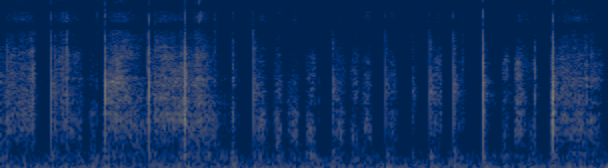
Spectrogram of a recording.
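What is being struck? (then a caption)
Coated paper card on cloth. Long acrylic nails trace and scratch the printed letters of the word "white" on a thin coated paper flash card lying flat on woven cloth. A quiet, bright, papery scratching hiss runs throughout, broken by many short, sharp nail clicks that stop almost instantly.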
